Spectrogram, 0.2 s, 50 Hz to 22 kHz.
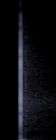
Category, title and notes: Sound effects > Experimental
Torturing onions. Can be useful to design punch sounds. Recorded with Oktava MK 102.
bones, foley, onion, punch, thud, vegetable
